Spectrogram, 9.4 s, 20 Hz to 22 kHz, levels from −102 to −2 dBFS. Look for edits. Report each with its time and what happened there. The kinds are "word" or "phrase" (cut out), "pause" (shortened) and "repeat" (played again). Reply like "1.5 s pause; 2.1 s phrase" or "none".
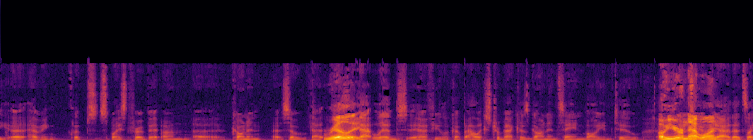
1.6 s word; 3.3 s pause; 3.8 s word; 8.5 s word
